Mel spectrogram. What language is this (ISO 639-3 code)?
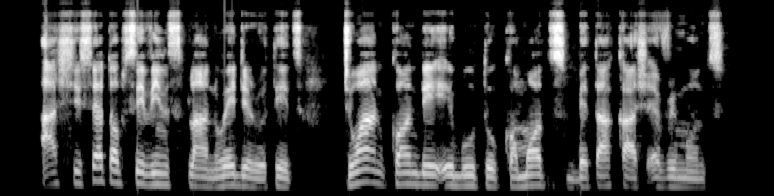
pcm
